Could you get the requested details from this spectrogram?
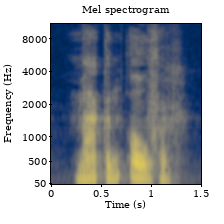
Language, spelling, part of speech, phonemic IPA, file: Dutch, maken over, verb, /ˈmakə(n) ˈovər/, Nl-maken over.ogg
- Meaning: inflection of overmaken: 1. plural present indicative 2. plural present subjunctive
